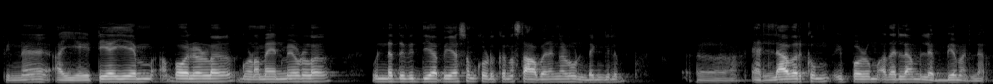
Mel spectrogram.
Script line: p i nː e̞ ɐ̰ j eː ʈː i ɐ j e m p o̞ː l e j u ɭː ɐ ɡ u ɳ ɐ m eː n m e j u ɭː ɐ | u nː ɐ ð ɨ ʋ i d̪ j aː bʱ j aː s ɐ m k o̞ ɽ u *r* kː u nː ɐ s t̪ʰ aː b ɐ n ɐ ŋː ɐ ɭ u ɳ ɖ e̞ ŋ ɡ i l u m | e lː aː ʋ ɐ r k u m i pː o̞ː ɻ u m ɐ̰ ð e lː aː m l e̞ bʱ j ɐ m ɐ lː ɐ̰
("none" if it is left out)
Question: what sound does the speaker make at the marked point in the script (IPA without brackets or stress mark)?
none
